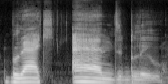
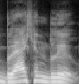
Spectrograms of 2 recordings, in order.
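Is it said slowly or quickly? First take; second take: slowly; quickly. First: It is said slowly, each word separate. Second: It is said quickly, words run together.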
